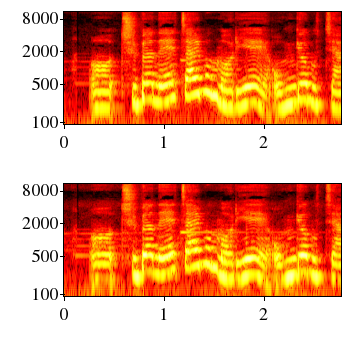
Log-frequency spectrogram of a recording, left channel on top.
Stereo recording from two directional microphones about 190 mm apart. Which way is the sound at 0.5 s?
35° left (ahead or behind).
